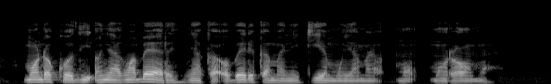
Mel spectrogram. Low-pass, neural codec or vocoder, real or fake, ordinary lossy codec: none; none; real; none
